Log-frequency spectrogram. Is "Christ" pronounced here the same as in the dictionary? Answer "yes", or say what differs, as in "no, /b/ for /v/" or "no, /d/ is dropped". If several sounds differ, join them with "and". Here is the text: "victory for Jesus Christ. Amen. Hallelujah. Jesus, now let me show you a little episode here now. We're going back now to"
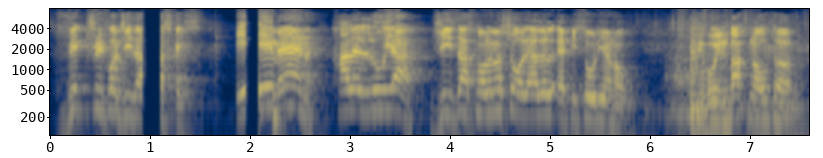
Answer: no, /t/ is dropped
